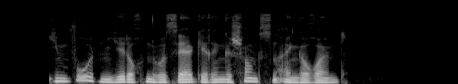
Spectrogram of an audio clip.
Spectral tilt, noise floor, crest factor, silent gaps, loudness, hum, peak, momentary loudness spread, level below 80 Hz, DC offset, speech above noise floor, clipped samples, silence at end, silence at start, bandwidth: -8 dB/octave; -84 dBFS; 18 dB; none; -21 LUFS; none; -4 dBFS; 6 LU; -44 dBFS; under 0.1%; 64 dB; under 0.1%; 1.15 s; 0.5 s; 11.5 kHz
